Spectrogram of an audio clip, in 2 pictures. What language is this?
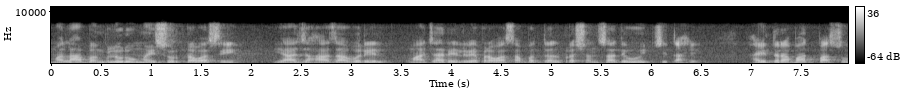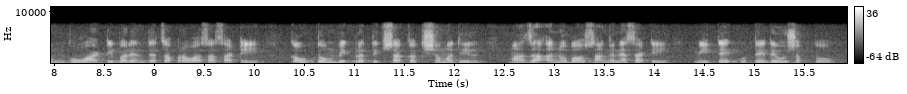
Marathi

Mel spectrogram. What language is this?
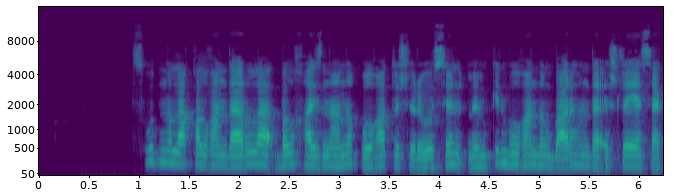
Bashkir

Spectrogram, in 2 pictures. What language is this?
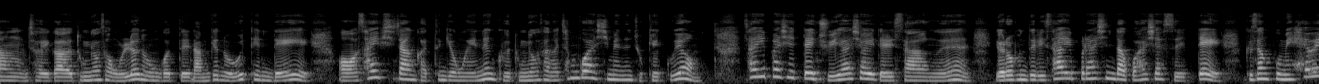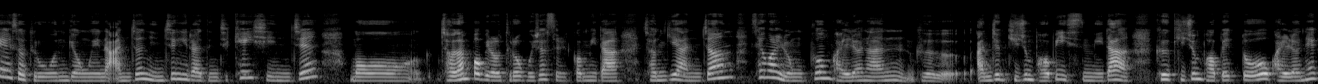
Korean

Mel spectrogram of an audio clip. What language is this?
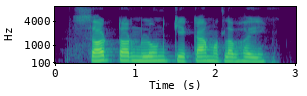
Magahi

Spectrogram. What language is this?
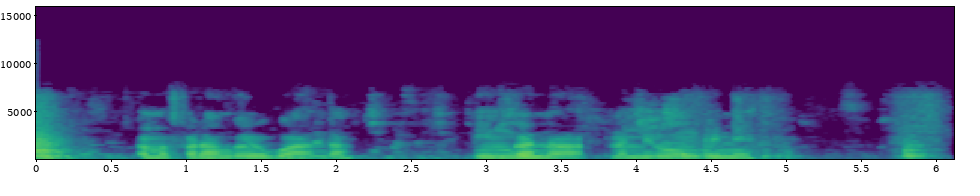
Kinyarwanda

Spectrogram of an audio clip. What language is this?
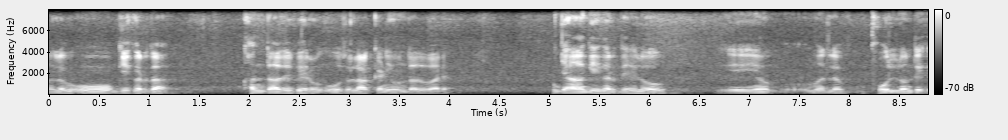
Dogri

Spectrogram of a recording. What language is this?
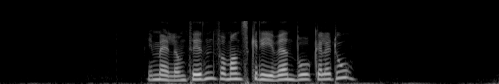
Norwegian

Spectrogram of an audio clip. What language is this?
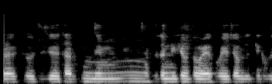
Bangla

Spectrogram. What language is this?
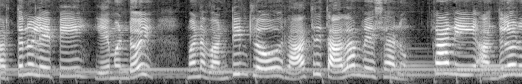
Telugu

